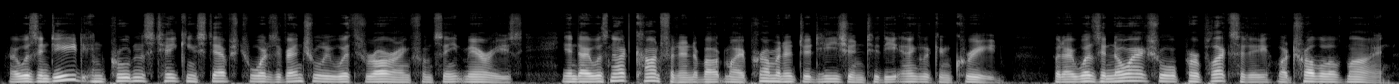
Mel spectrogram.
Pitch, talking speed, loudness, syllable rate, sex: 125 Hz, 160 wpm, -18 LUFS, 4.9 syllables/s, male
